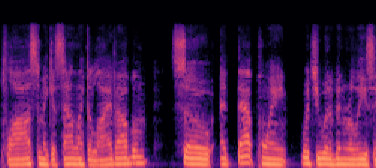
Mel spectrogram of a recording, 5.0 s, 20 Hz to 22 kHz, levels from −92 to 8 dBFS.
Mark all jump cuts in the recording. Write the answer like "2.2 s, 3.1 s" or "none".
2.0 s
